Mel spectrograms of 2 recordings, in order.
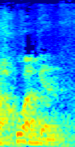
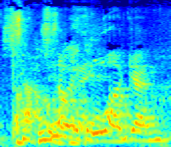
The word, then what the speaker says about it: Sahuagin: Sagwins. – Sagwin. That's a pretty good pronunciation. – Sahuagin. – Sahuagin.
